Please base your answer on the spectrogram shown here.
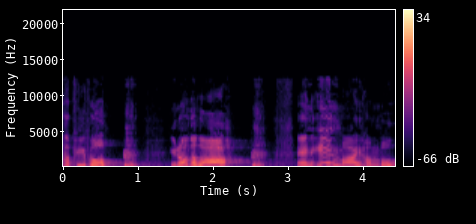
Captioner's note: clears throat; clears throat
